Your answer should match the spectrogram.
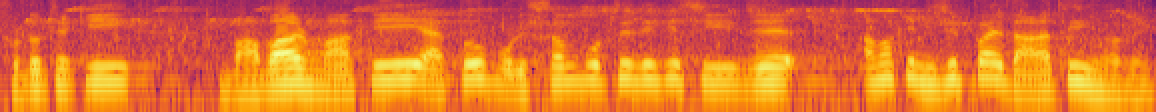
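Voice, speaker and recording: A man's voice: high-pitched, lively intonation, a little fast. A man playing a dutiful, hardworking young delivery man in an audio story, earnest and affectionate. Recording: noisy recording with long hall reverb.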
